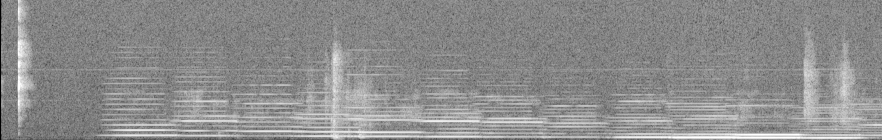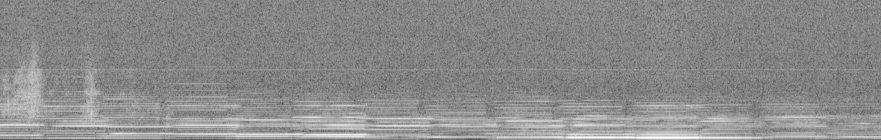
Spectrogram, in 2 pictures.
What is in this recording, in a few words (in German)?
Reiseharmonium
